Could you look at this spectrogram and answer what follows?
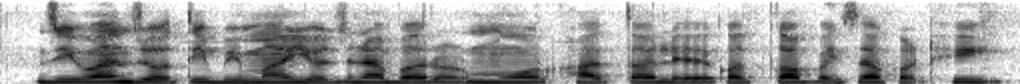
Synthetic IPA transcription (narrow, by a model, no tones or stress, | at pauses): d͡ʒiʋənd͡ʒot̪ibimaɾjod͡ʒnabəɾmoɾkʰat̪əlekət̪̚kapəjsakəʈʰi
